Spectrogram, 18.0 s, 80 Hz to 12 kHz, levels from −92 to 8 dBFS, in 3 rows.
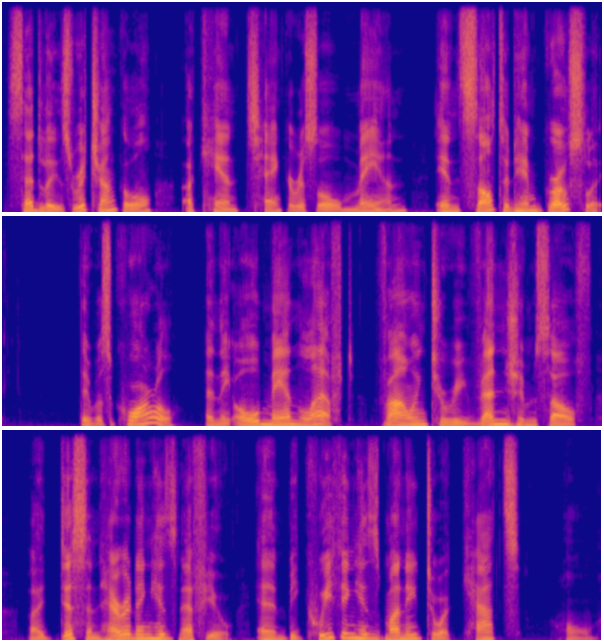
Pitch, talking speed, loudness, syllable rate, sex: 175 Hz, 115 wpm, -21 LUFS, 3.8 syllables/s, female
